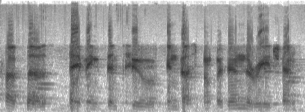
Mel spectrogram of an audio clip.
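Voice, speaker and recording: A man giving formal, hesitant economic commentary in a phone interview, speaking in a measured, official way over a telephone. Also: deep voice, level tone, husky, faint music behind. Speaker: development bank official being interviewed. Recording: sharp, grainy telephone line.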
